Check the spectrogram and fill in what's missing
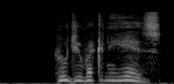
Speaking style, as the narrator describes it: Ron hissed

